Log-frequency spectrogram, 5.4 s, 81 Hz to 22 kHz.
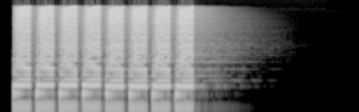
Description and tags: DnB&Dubstep 011
DnB & Dubstep Samples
